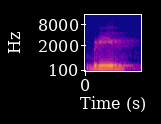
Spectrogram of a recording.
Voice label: "brir", Silabas

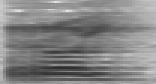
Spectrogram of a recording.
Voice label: "rroi", Silabas

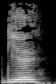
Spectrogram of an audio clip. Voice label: "guie", Silabas

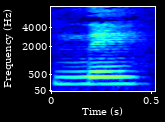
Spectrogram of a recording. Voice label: "mne", Silabas

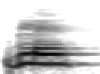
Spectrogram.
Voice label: "ble", Silabas

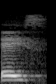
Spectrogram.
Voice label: "eis", Silabas

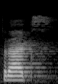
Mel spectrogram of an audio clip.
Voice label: "frax", Silabas

